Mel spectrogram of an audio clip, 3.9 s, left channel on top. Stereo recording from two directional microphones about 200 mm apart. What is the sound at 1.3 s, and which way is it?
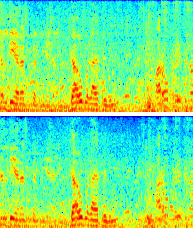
Speech, 50° right (ahead or behind).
